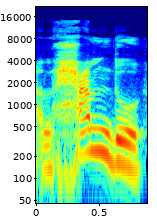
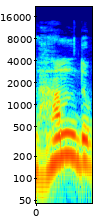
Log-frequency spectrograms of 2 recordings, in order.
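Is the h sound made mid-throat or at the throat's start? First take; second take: mid-throat; throat start. First: The h sound comes from the middle of the throat. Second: The h sound comes from the start of the throat. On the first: It means praise. The speaker calls it right. "বড় হা হিসাবে হা হলকের মাঝখান থেকে" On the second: The meaning changes. The speaker calls it wrong. "আলহামদু বলে অর্থ চেঞ্জ হয়ে যায়"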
